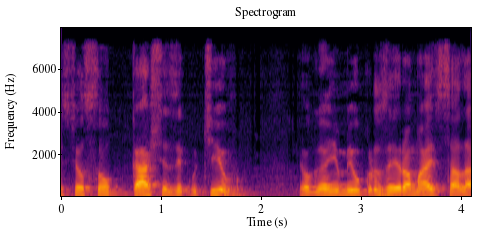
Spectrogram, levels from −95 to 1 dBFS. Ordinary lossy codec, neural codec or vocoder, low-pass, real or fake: none; autoencoder, 48 kHz, 128 numbers a frame, DAC-VAE, trained on Japanese speech; 7.2 kHz; fake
